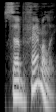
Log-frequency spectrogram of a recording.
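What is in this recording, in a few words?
"subfamily", British English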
